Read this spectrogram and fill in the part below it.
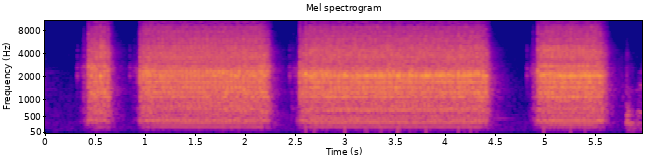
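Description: A pneumatic or electric impact tool working to loosen a bolt on a Mitsubishi L200 Triton, firing in four loud, close bursts of rapid hammering with short silent gaps between them.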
